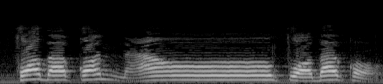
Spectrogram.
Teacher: طا کو پر پڑھیں گے طا، اور قاف کو بھی پر پڑھیں گے، لیکن اس کی جو تنوین کا نون ہے اس کا اظہار ہوگا آگے، چونکہ عین حروف حلقی میں سے آ گیا. اس نون پر اخفا کریں گے اور آگے طا حروف مستعلیہ میں سے ہے، لہذا اخفا کی آواز ذرا پر کر کے ادا کی جائے گی اور قاف ساکن کر دیں گے.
